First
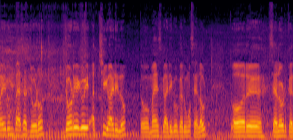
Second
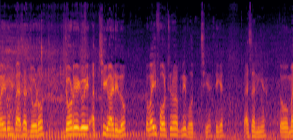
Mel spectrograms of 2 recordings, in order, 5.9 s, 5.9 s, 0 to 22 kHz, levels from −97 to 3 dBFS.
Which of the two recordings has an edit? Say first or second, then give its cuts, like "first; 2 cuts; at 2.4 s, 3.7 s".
first; 2 cuts; at 2.7 s, 3.8 s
